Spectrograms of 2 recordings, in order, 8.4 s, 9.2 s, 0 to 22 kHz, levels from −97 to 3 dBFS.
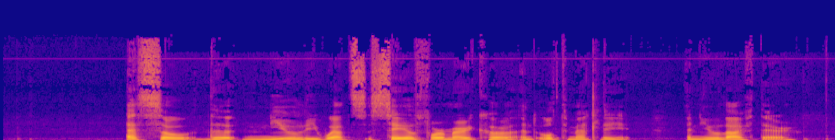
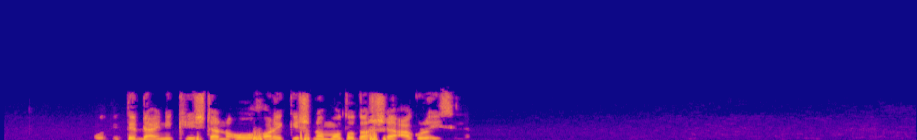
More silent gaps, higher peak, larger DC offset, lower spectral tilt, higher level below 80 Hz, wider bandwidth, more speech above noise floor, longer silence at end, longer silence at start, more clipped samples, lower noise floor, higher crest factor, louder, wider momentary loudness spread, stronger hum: neither; about the same, -2 dBFS vs -2 dBFS; neither; first, -6 dB/octave vs -4 dB/octave; first, -54 dBFS vs -60 dBFS; first, 16.5 kHz vs 8 kHz; second, 44 dB vs 57 dB; second, 0.4 s vs 4.65 s; first, 1.25 s vs 0.95 s; neither; second, -64 dBFS vs -75 dBFS; about the same, 18 dB vs 20 dB; second, -21 LUFS vs -17 LUFS; second, 10 LU vs 14 LU; neither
